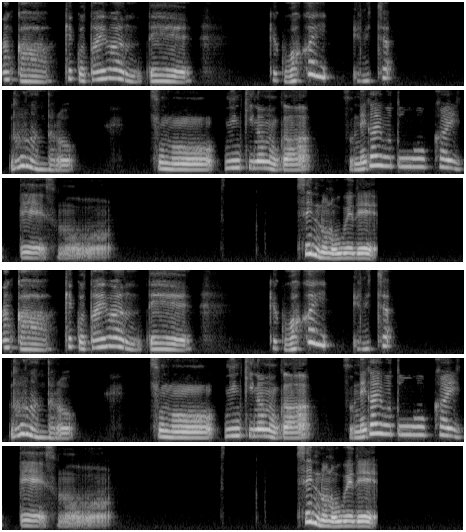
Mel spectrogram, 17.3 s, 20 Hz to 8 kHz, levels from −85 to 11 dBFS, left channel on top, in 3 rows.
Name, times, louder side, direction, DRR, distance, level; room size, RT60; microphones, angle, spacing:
voice 1, 0.0-2.6 3.4-4.1 4.4-4.9 5.9-6.7 7.6-9.7 10.1-12.9 15.2-16.3, right 1 dB, 20° right, 0.7 m, -20 dB
head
